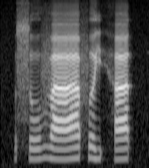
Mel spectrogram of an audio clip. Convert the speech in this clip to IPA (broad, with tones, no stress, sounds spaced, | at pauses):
s o˨˦ v aː˨˦ f ə˧ j h a˦˥ t̚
